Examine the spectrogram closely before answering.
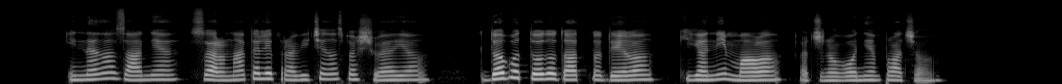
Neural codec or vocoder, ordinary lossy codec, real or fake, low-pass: autoencoder, 48 kHz, 32 numbers a frame, DAC-VAE, trained on Japanese speech; none; fake; 19.8 kHz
